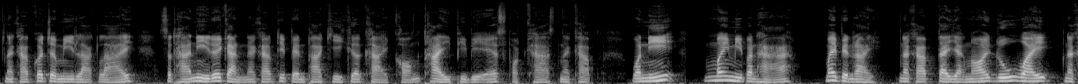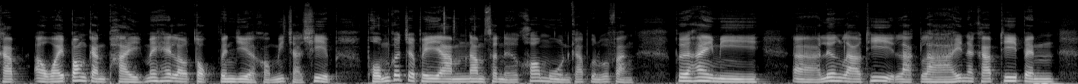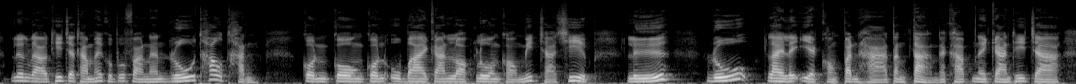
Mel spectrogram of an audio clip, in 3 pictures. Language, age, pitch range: Thai, 20-39, 120-155 Hz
